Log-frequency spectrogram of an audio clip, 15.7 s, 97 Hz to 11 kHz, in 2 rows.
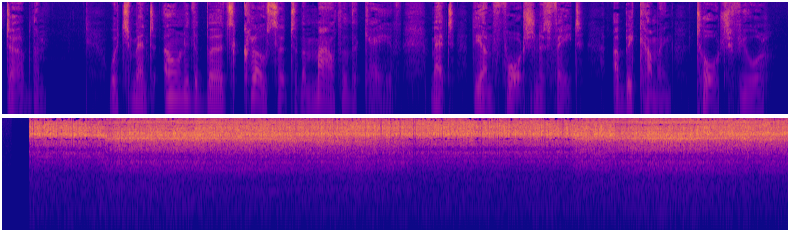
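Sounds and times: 
speech: 0:00.0 - 0:00.5, 0:01.1 - 0:08.6
burrowing owl defensive hissing: 0:08.2 - 0:15.7.

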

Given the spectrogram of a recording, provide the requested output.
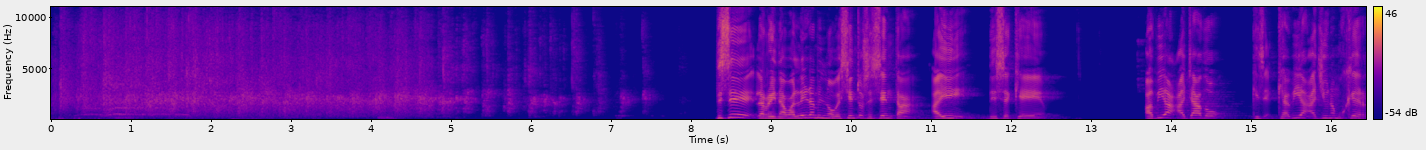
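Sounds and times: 
crowd applauding: 0:00.0 - 0:07.6
speech: 0:08.4 - 0:12.5, 0:13.7 - 0:16.4.

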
